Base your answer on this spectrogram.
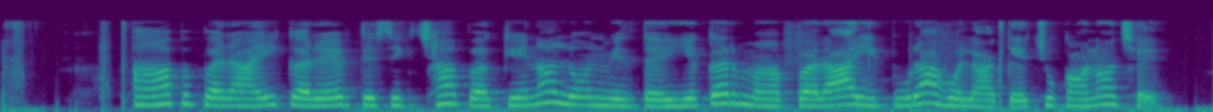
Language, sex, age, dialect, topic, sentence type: Maithili, female, 31-35, Angika, banking, question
